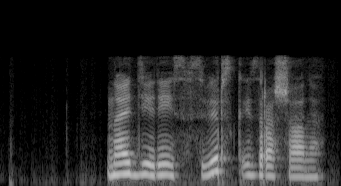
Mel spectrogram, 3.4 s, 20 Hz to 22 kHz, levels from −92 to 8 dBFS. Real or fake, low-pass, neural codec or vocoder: real; 7.2 kHz; none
